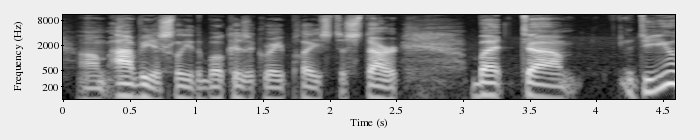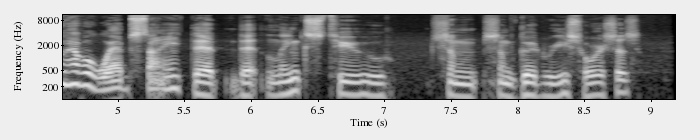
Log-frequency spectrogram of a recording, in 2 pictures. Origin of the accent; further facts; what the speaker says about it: Midwest, United States; I grew up in the Midwest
